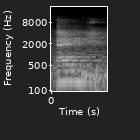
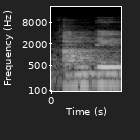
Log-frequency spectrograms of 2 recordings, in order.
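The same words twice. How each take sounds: First: "Kandy" with a flat a and an -ee ending; British mispronunciation. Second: "Kande" with an open ah, as in Sinhala; original Sinhala pronunciation. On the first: Host showing how the British said the Sinhala word, anglicised "Kandy". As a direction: say "Kandy" like English candy. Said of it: "they would pronounce it Kandy". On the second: Host giving the original Sinhala word for mountain, native pronunciation of "Kande". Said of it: "the origin of the word". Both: Shown as a demonstration.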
